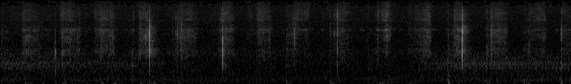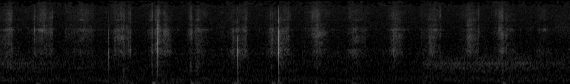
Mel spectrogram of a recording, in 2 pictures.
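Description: Silicone spatula working crumbly soboro topping in a glass bowl: faint, quick scraping and rustling strokes, about three a second, with a few sharper clicks of the spatula against the glass.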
